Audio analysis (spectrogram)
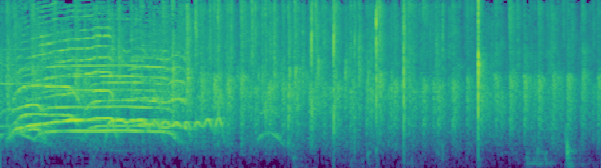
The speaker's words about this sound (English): And one more time, a round of applause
